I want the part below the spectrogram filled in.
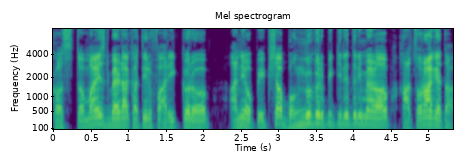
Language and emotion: Goan Konkani, angry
